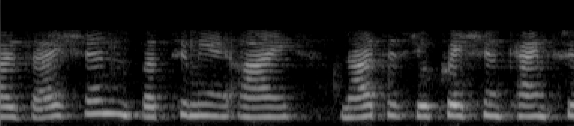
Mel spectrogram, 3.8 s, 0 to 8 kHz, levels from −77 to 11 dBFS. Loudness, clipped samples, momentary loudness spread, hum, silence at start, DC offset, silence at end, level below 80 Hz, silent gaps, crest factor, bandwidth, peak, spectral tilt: -29 LUFS; under 0.1%; 5 LU; none; 0 s; under 0.1%; 0 s; -82 dBFS; none; 18 dB; 3.9 kHz; -12 dBFS; -8.5 dB/octave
